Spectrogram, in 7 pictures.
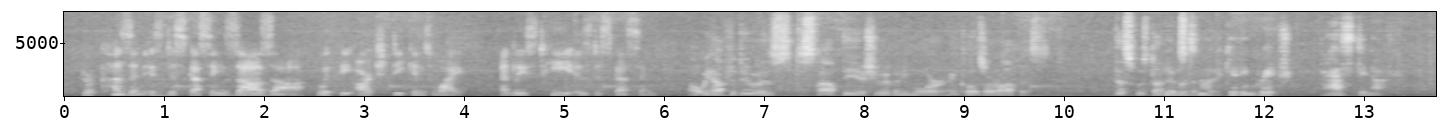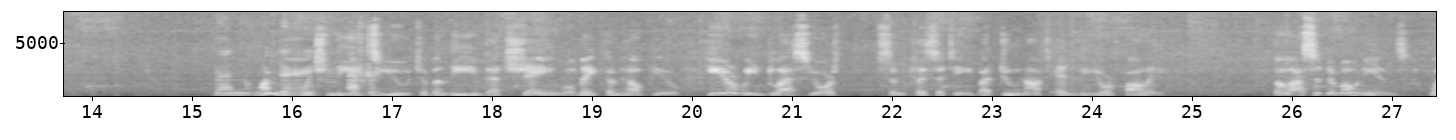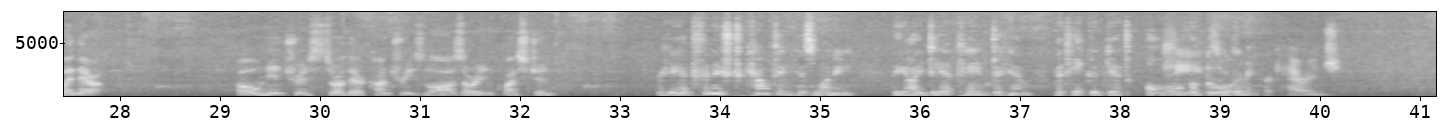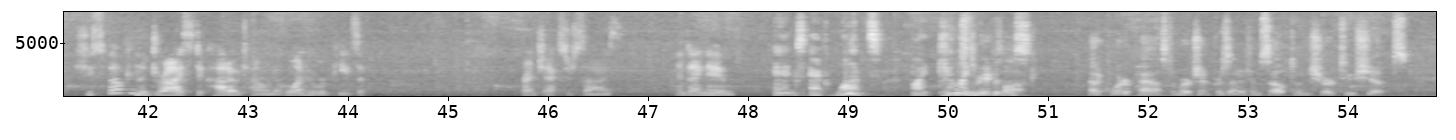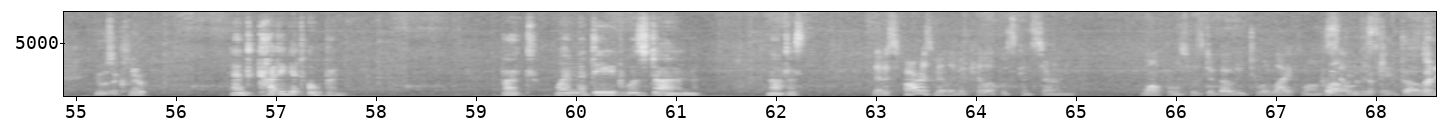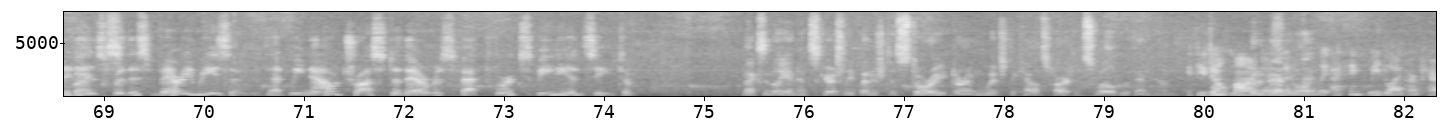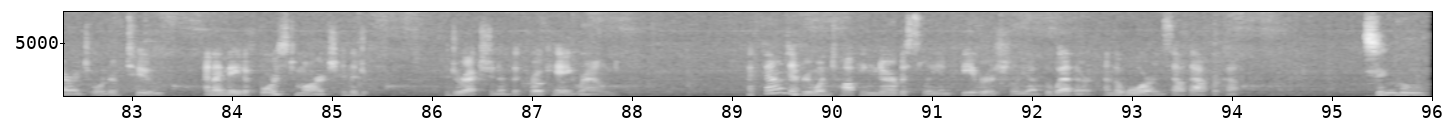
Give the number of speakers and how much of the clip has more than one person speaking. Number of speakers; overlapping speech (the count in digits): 4, about 7%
